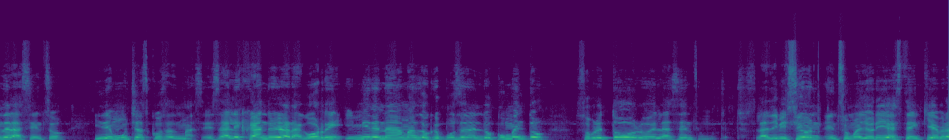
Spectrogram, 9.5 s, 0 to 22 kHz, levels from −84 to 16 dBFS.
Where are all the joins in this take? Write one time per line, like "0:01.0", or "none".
0:07.0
